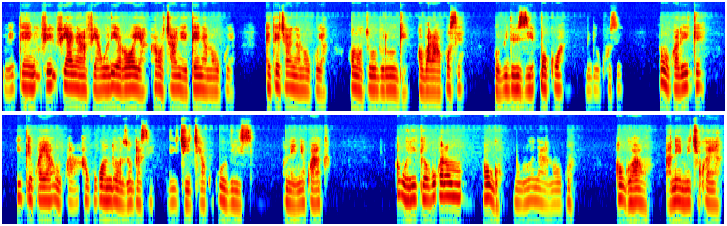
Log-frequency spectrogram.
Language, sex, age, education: Igbo, male, 46-60, tertiary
